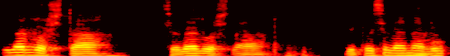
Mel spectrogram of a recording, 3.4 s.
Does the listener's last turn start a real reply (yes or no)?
no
